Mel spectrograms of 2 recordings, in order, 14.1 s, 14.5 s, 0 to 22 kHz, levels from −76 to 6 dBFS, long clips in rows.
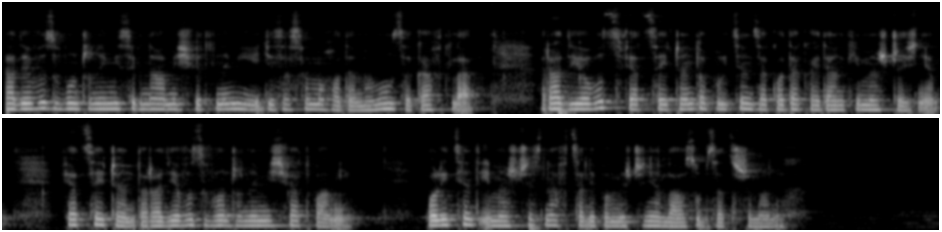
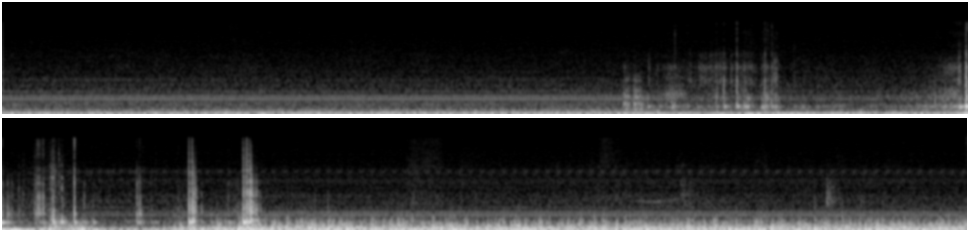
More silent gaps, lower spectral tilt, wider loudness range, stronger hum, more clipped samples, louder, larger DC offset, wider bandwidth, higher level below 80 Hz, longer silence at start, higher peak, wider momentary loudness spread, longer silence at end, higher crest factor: neither; second, -5.5 dB/octave vs -8.5 dB/octave; second, 2 LU vs 15 LU; neither; neither; second, -26 LUFS vs -18 LUFS; second, under 0.1% vs 6%; first, 16.5 kHz vs 6 kHz; second, -52 dBFS vs -16 dBFS; about the same, 0.05 s vs 0 s; second, -6 dBFS vs 0 dBFS; second, 6 LU vs 15 LU; first, 1.05 s vs 0 s; about the same, 20 dB vs 16 dB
